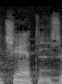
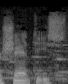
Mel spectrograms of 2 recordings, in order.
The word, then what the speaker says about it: shanties: So I put a very short piece before it, which is the Vaughan Williams Sea Songs, which are three sea chanties, or shanties, they're pronounced in England, woven around the woodwinds and the French horns and the brass.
